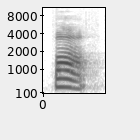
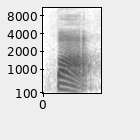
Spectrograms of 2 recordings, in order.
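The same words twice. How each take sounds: First: "ba" pitched up, short; raised tune on "ba"; rising tone. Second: "ba" dropping at the end; falling tone. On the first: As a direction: lift "ba" upward. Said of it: "has a rising tone". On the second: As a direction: let "ba" fall like a backslash. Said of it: "has a falling tone". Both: Shown as a demonstration.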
